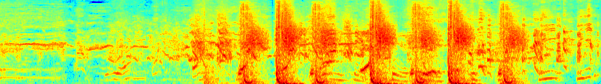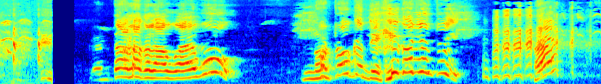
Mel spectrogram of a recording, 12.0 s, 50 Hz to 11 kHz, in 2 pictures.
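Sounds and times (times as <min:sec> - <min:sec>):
loud thuds and smacks: 0:02.0 - 0:05.3.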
